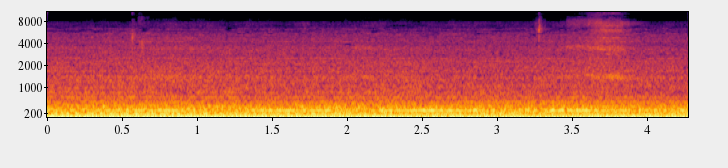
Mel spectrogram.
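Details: 2004 Chevy Silverado 4.3 L V6 at raised rpm with codes for MAF, O2 sensor, random misfire and evap, and lazy O2 sensors. A deep, uneven lope with about two to three stumbles per second from a misfire.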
